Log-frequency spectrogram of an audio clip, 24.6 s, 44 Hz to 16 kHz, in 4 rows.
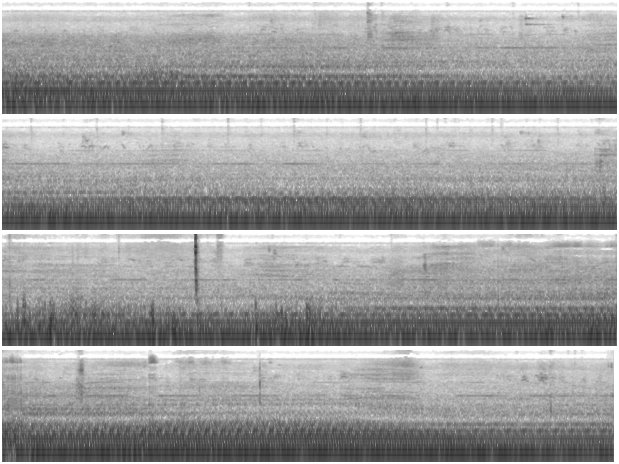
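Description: Aston Martin Rapide S's 6.0-litre V12 idling steadily, with a few faint clicks over it.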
